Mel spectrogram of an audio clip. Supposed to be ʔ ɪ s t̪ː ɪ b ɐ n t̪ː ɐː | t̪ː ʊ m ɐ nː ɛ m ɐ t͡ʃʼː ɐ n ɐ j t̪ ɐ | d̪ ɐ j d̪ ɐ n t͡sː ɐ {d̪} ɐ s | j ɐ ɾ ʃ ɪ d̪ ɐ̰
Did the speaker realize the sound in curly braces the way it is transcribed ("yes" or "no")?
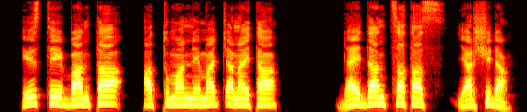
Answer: no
